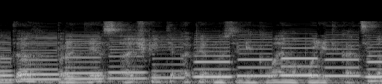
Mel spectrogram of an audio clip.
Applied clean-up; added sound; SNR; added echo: none; Wind instrument, woodwind instrument; -5 dB; reverberation time 0.6 s.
